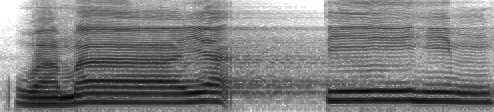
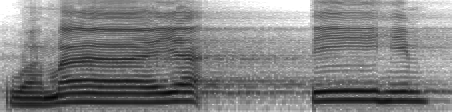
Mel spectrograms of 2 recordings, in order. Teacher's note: Perhatikan wa ma, huruf ma dipanjangkan 2 harokat karena di depannya terdapat alif ya. Wa ma ya'tihim.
